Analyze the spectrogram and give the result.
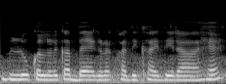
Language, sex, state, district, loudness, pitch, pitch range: Hindi, female, Uttar Pradesh, Shamli, -12 LUFS, 210 Hz, 205-225 Hz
